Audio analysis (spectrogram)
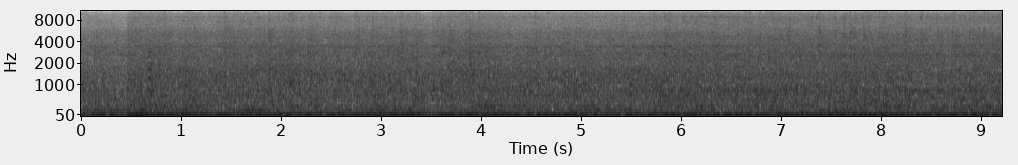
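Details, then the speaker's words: Small block Chevy V8 on an engine stand with added radiator and gas tank, shelf-pulled carburetor, at about 820 rpm: steady low idle with deep even rumble, no lope or miss, somewhat busy; normal idle. "Let's let it run for a little while longer. Just see how it acts. I'm surprised that carburetor is doing that good."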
